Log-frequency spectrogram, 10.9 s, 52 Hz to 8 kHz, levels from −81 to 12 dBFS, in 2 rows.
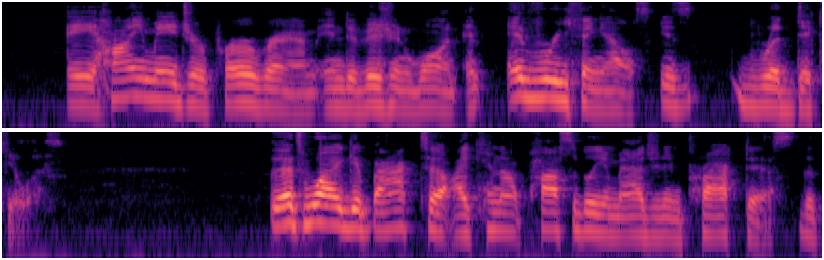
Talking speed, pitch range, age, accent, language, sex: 135 wpm, 120-145 Hz, 20-39, American, English, male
